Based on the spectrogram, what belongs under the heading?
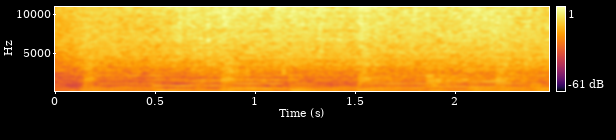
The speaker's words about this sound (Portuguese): Agora eu tô com a cebola picadinha. Deixa eu pôr um fio de óleo aqui nessa panela. Vou dar uma dourada na cebola.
